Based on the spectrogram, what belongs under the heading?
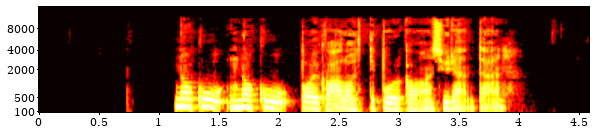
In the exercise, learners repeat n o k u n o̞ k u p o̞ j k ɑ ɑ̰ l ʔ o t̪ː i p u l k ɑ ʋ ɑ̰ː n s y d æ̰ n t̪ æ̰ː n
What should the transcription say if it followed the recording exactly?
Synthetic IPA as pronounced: n o k u n o̞ k u p o̞ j k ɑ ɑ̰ l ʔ o t̪ː i p u r k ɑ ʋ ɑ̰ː n s y d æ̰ n t̪ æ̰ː n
